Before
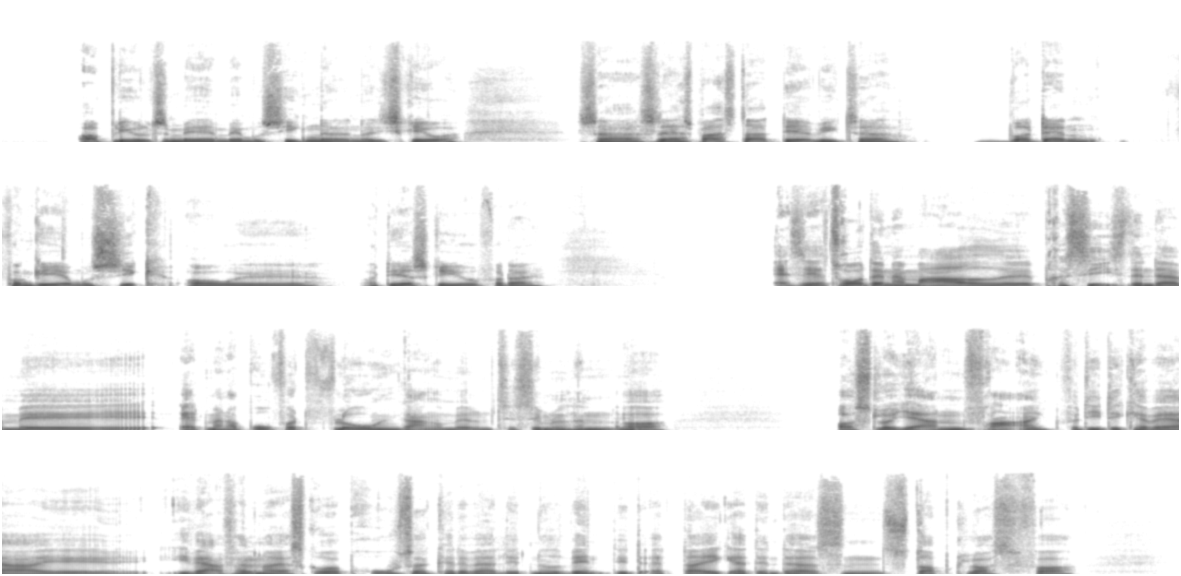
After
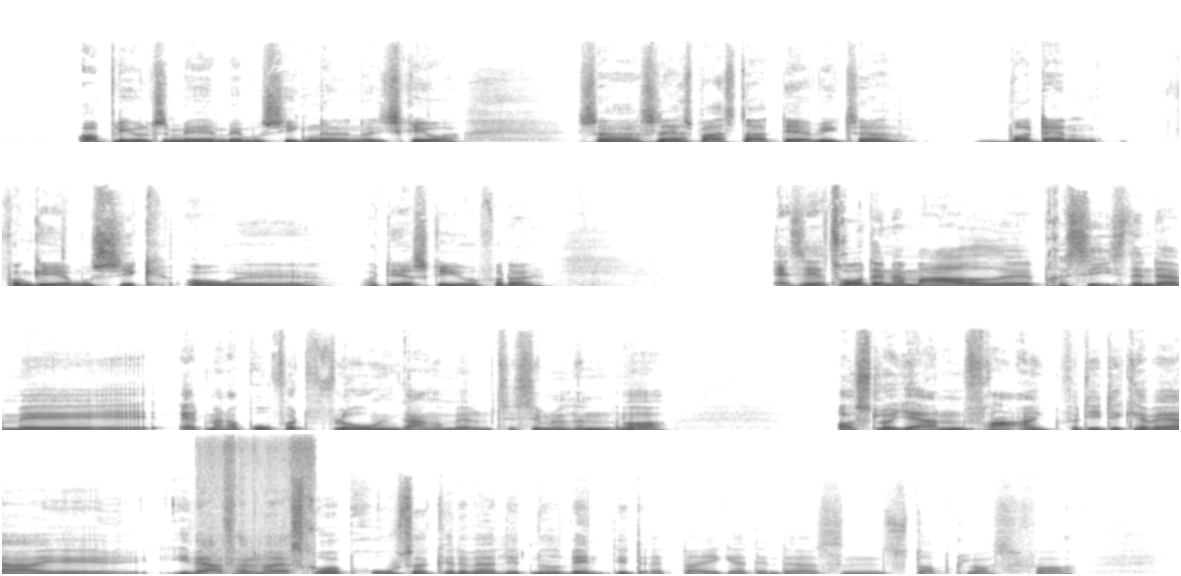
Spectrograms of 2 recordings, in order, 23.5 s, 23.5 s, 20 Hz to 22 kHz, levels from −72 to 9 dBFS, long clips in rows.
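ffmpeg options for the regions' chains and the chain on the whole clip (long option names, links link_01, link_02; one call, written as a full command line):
ffmpeg -i in.wav -filter_complex "[0:a]asettb=1/sr,asplit=3[link_01][link_02][link_03];[link_01]atrim=end=18.624[link_04];[link_02]atrim=start=18.62:end=19.22,asetpts=PTS-STARTPTS,afade=type=in:duration=0.004:curve=qsin,afade=type=out:start_time=0.596:duration=0.004:curve=qsin,aeval=exprs='val(0)+0.5*0.0376*sgn(val(0))':channel_layout=same,lowpass=frequency=2000:poles=1,aemphasis=mode=production:type=riaa[link_05];[link_03]atrim=start=19.216[link_06];[link_04][link_05]acrossfade=duration=0.004:curve1=hsin:curve2=qsin[link_07];[link_07][link_06]acrossfade=duration=0.004:curve1=qsin:curve2=hsin,asettb=1/sr,asplit=3[link_08][link_09][link_10];[link_08]atrim=end=20.864[link_11];[link_09]atrim=start=20.86:end=22.97,asetpts=PTS-STARTPTS,afade=type=in:duration=0.004:curve=qsin,afade=type=out:start_time=2.106:duration=0.004:curve=qsin,lowpass=frequency=1900:poles=1,acompressor=threshold=-33dB:ratio=2:attack=3.2:release=140:knee=1:detection=peak[link_12];[link_10]atrim=start=22.966[link_13];[link_11][link_12]acrossfade=duration=0.004:curve1=hsin:curve2=qsin[link_14];[link_14][link_13]acrossfade=duration=0.004:curve1=qsin:curve2=hsin" out.wav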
